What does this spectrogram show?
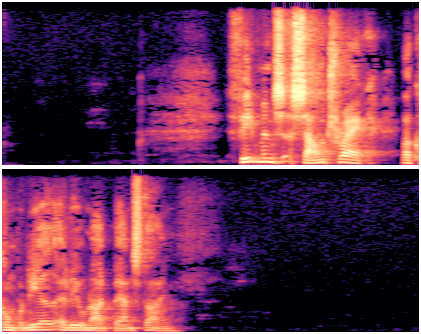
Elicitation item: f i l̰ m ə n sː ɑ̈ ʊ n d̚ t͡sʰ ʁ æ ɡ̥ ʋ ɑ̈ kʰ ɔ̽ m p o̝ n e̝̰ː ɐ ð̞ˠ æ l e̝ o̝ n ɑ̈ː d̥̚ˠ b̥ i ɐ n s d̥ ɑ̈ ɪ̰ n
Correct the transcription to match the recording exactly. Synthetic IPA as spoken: f i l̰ m ə n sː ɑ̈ ʊ n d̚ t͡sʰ ʁ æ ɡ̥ ʋ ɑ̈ kʰ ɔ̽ m p o̝ n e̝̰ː ɐ ð̞ˠ æ l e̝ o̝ n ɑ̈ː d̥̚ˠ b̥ æ ɐ n s d̥ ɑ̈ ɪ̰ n

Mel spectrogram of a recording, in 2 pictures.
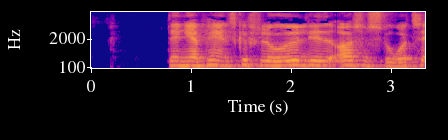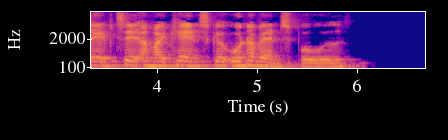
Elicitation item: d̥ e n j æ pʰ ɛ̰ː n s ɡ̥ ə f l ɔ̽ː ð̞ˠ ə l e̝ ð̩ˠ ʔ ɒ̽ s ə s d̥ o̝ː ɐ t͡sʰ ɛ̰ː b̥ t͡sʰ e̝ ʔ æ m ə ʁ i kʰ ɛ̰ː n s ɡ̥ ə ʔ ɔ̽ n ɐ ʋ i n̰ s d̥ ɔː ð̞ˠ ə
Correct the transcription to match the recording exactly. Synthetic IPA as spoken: d̥ e n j æ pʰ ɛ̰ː n s ɡ̥ ə f l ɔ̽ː ð̞ˠ ə l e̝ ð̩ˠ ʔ ɒ̽ s ə s d̥ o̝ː ɐ t͡sʰ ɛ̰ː b̥ t͡sʰ e̝ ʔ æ m ə ʁ i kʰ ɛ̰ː n s ɡ̥ ə ʔ ɔ̽ n ɐ ʋ æ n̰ s b̥ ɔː ð̞ˠ ə

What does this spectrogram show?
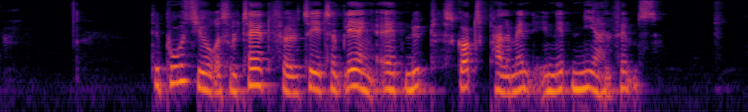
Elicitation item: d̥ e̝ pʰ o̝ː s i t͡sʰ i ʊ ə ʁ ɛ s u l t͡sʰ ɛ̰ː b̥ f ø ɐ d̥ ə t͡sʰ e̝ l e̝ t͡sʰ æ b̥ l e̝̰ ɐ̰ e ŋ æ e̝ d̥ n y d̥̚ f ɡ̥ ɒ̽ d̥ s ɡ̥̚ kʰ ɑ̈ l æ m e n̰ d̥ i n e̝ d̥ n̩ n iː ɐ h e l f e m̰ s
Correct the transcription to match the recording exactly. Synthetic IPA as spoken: d̥ e̝ pʰ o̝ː s i t͡sʰ i ʊ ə ʁ ɛ s u l t͡sʰ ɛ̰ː d̥ f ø ɐ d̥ ə t͡sʰ e̝ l e̝ t͡sʰ æ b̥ l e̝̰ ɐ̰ e ŋ æ e̝ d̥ n y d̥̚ s ɡ̥ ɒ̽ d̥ s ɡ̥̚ pʰ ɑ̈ l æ m e n̰ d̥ i n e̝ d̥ n̩ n iː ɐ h æ l f e m̰ s

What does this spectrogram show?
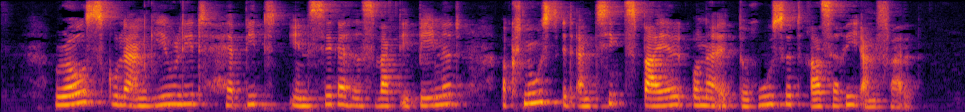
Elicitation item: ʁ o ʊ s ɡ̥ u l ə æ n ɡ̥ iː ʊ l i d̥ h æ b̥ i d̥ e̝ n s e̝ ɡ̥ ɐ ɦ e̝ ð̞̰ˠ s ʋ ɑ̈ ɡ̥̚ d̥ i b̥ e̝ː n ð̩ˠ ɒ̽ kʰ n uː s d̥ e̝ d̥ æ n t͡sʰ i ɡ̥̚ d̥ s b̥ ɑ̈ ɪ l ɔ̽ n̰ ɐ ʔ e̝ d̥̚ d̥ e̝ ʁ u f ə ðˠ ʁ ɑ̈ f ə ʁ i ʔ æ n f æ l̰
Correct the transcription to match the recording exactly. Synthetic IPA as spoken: ʁ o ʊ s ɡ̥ u l ə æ n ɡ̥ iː ʊ l i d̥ h æ b̥ i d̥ e̝ n s e̝ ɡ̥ ɐ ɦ e̝ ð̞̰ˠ s ʋ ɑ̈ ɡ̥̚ d̥ i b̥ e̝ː n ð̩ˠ ɒ̽ kʰ n uː s d̥ e̝ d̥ æ n t͡sʰ i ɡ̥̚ d̥ s b̥ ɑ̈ ɪ l ɔ̽ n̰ ɐ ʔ e̝ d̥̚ b̥ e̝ ʁ u s ə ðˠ ʁ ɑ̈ s ə ʁ i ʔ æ n f æ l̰

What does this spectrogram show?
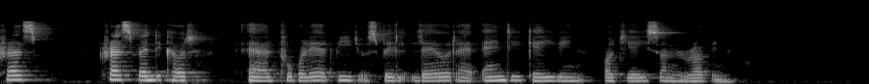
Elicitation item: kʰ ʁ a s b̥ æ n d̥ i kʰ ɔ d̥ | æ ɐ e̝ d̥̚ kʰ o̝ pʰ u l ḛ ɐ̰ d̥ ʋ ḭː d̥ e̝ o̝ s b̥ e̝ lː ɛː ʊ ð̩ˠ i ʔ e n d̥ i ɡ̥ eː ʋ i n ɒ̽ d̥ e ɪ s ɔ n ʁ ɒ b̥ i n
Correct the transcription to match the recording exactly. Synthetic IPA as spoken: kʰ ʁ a s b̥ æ n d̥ i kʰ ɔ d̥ | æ ɐ e̝ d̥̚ pʰ o̝ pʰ u l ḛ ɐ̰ d̥ ʋ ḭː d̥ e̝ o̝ s b̥ e̝ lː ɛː ʊ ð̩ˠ æ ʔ æ n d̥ i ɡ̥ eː ʋ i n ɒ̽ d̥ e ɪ s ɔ n ʁ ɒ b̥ i n

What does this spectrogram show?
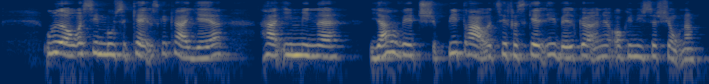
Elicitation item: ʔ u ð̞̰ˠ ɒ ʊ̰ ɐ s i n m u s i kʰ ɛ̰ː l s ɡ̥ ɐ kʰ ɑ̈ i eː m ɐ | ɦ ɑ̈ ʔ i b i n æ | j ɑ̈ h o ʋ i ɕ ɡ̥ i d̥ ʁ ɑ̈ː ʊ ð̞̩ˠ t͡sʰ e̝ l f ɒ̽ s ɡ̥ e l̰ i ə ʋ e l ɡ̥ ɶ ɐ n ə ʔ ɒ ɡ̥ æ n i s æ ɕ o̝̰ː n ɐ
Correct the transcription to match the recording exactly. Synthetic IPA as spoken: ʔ u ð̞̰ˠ ɒ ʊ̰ ɐ s i n m u s i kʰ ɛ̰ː l s ɡ̥ ə kʰ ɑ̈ i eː ɐ | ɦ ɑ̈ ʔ i m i n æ | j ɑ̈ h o ʋ i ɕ b̥ i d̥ ʁ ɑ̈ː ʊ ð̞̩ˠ t͡sʰ e̝ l f ɒ̽ s ɡ̥ e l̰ i ə ʋ e l ɡ̥ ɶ ɐ n ə ʔ ɒ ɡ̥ æ n i s æ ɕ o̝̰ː n ɐ

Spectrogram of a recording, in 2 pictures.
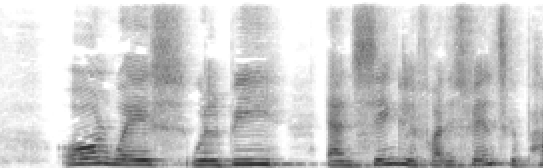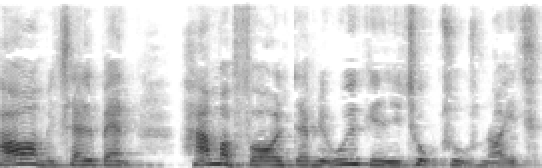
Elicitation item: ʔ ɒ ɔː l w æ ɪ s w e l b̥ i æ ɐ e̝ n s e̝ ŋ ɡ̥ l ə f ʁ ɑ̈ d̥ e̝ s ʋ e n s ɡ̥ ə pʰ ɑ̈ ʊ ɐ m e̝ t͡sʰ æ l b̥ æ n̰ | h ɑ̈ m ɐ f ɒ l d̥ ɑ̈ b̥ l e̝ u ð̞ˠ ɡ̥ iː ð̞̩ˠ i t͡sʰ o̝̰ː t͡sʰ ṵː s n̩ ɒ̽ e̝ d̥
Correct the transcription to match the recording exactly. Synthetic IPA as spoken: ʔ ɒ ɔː l w e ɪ s w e l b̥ i æ ɐ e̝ n s e̝ ŋ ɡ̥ l ə f ʁ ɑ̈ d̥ e̝ s ʋ e n s ɡ̥ ə pʰ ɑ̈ ʊ ɐ m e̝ t͡sʰ æ l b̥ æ n̰ | h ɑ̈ m ɐ f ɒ l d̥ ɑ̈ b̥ l e̝ u ð̞ˠ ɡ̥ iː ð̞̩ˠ i t͡sʰ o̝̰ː t͡sʰ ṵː s n̩ ɒ̽ e̝ d̥

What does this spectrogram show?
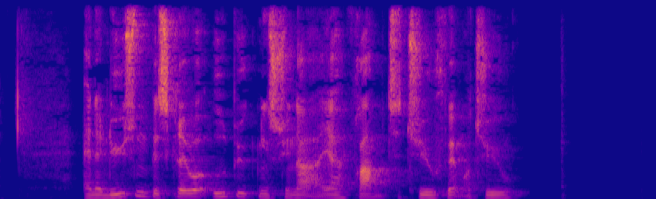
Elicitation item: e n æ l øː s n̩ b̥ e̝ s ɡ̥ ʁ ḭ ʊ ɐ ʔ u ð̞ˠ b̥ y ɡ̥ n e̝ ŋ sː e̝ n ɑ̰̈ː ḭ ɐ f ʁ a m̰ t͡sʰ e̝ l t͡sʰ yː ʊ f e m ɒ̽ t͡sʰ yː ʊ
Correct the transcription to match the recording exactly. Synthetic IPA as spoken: æ n æ l yː s n̩ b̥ e̝ s ɡ̥ ʁ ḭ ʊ ɐ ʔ u ð̞ˠ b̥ y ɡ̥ n e̝ ŋ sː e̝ n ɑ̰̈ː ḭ ɐ f ʁ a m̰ t͡sʰ e̝ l t͡sʰ yː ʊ f e m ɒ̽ t͡sʰ yː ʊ

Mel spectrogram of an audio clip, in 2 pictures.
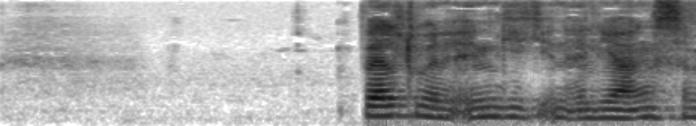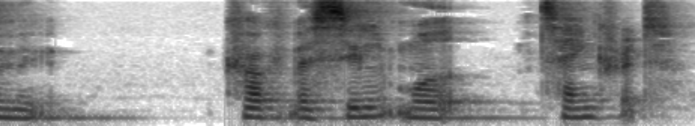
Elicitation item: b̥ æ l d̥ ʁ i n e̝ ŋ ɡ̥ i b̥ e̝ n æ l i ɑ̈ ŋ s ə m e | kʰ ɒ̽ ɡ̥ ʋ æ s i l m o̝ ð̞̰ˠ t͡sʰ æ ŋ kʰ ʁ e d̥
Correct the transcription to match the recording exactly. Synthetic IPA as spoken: b̥ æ l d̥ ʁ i n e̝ n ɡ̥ i ɡ̥ e̝ n æ l i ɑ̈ ŋ s ə m e | kʰ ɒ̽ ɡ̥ ʋ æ s i l m o̝ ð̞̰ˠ t͡sʰ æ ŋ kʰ ʁ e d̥

